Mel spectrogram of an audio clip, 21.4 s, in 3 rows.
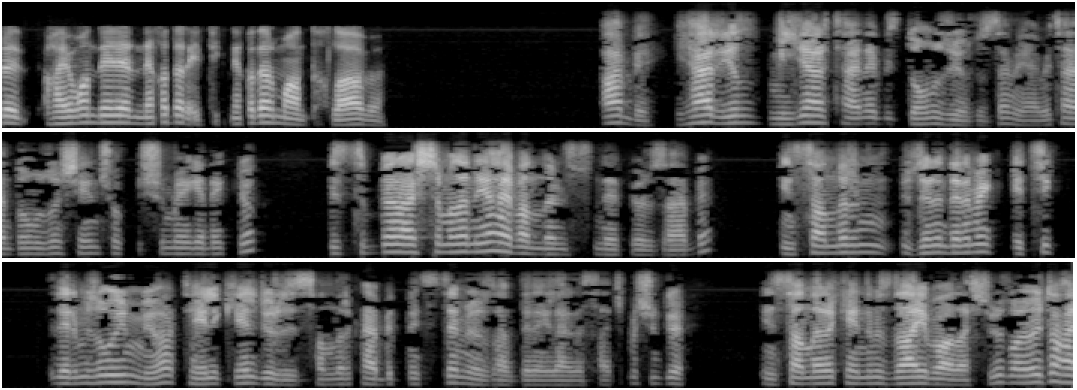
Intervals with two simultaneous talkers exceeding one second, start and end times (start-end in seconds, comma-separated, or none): none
